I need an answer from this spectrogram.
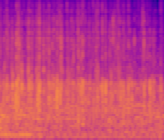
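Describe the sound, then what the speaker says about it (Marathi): Dense, steady applause from an audience at a village prize-giving for a children's performance, honoring a young girl who played Sita; the clapping fills the whole stretch without a break while a voice talks over it. "एवढ्या जोरदार टाळ्या नका वाजू आहे"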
